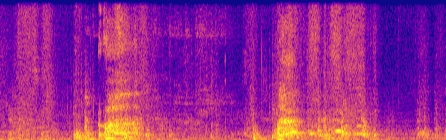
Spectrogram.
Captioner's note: grunting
